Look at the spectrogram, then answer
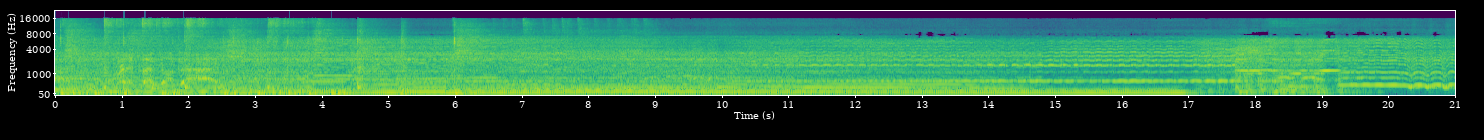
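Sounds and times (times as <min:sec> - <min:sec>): electric guitar notes with vibrato: 0:00.0 - 0:21.0
heavy rock band playing: 0:00.0 - 0:21.0.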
